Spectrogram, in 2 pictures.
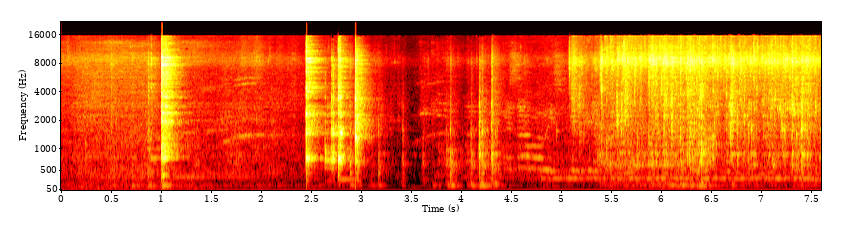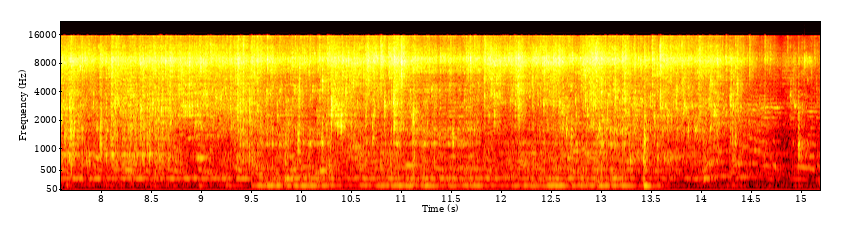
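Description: Dishes knocking and clattering briefly, then water running steadily from a tap into a basin for about nine seconds. The running water starts about five seconds in and stops near the end.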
